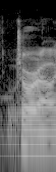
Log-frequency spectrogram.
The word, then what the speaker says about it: Jor-El: But he plays, if I say the name right, Jor-El, right? – Jor-El, yeah.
